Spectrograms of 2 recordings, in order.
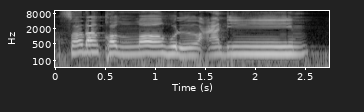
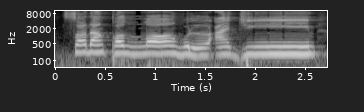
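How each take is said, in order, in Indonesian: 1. Kata terakhir memiliki bunyi 'd'. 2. Kata terakhir memiliki bunyi 'j'. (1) "Sekarang diganti huruf Dha dengan Dal" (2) "huruf Dha diganti dengan huruf Jim"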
